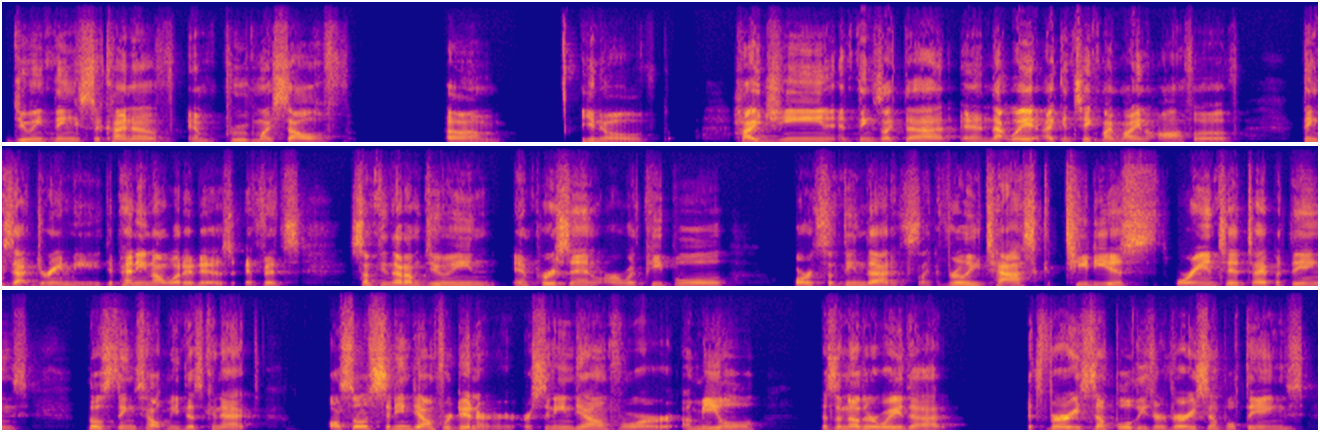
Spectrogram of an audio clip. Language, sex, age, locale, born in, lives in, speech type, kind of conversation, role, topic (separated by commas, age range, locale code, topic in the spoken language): English, male, 50-54, en-US, United States, United States, conversation, unstructured, none, How do you recharge after a long, draining day, and what rituals help you feel restored?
